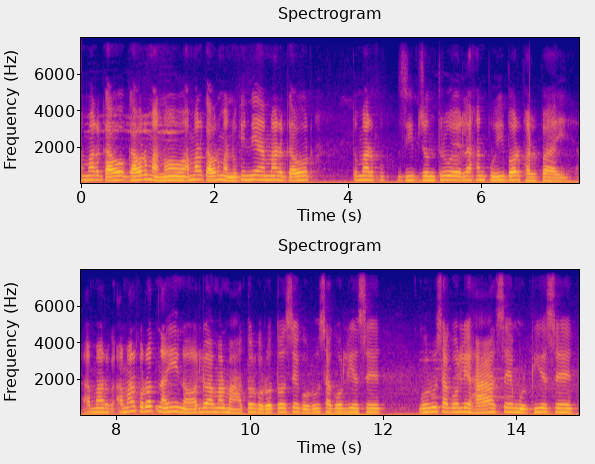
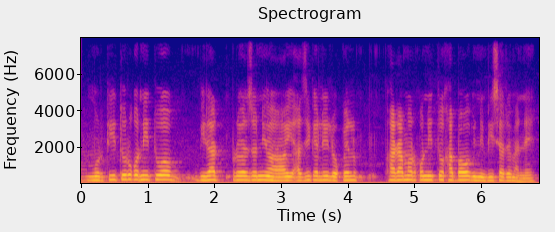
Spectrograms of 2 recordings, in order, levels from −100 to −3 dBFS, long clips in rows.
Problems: background sounds at intervals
